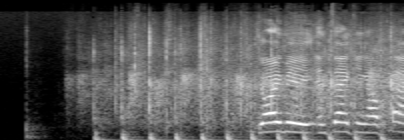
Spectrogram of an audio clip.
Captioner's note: applause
